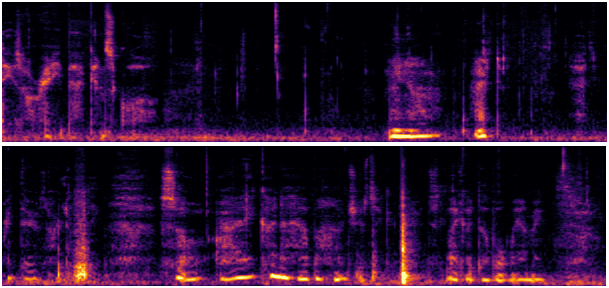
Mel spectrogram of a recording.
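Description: A person chewing gum close to the microphone: irregular wet smacks and clicks of the mouth, with one sharper click about ten seconds in.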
